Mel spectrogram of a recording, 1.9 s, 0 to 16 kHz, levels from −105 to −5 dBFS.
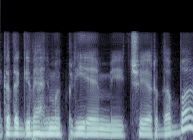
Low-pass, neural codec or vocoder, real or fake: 7.2 kHz; codec, 16 kHz, about 1 kbps, DyCAST, with the encoder's durations; fake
